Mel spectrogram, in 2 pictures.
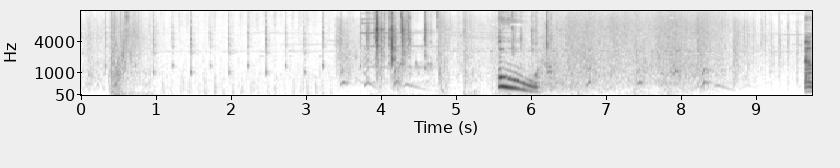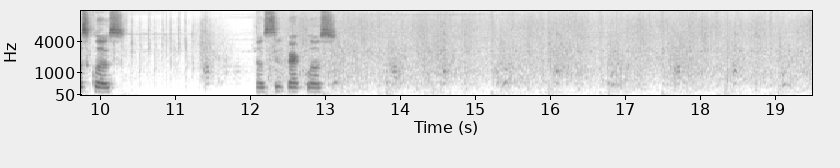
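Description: Video game sound effects chime and whoosh as a character runs and jumps.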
